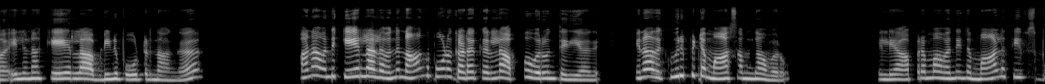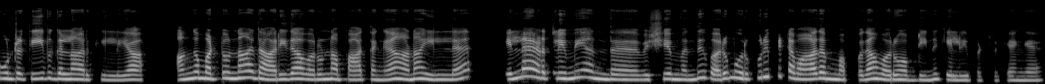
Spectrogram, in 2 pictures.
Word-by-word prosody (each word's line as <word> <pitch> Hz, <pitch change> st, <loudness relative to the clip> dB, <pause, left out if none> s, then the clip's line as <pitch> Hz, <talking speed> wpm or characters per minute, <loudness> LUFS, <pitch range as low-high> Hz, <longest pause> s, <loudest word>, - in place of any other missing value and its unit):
இல்லனா 260 Hz, +3 st, +3 dB, 0.2 s
கேரளா 265 Hz, 0 st, +5 dB
அப்டின்னு 235 Hz, +3 st, +2 dB
போட்டுருந்தாங்க. 220 Hz, -4 st, -2 dB, 1.2 s
ஆனா 340 Hz, +6 st, +3 dB
வந்து, 370 Hz, +1 st, 0 dB
கேரளால 365 Hz, -2 st, +8 dB
வந்து 335 Hz, +5 st, -1 dB
நாங்க 345 Hz, +7 st, 0 dB
போன 370 Hz, 0 st, 0 dB
கடற்கரைல 290 Hz, 0 st, +2 dB
அப்ப 265 Hz, -, -15 dB
வரும்னு 275 Hz, -2 st, +1 dB
தெரியாது. 210 Hz, -2 st, -3 dB, 0.4 s
ஏன்னா 345 Hz, +4 st, +5 dB
அது 320 Hz, -, +1 dB
குறிப்பிட்ட 405 Hz, +1 st, +2 dB
மாசம் 275 Hz, 0 st, +3 dB
தான் 235 Hz, -5 st, +1 dB
வரும். 195 Hz, +8 st, -8 dB, 0.9 s
இல்லையா? 230 Hz, 0 st, 0 dB
அப்றமா 295 Hz, +5 st, -2 dB
வந்து 285 Hz, +1 st, 0 dB
இந்த 280 Hz, -, 0 dB
மாலத்தீவ்ஸ் 330 Hz, 0 st, -2 dB
போன்ற 265 Hz, -1 st, -1 dB
தீவுகள்லாம் 255 Hz, -2 st, 0 dB
இருக்கு 220 Hz, 0 st, -11 dB
இல்லையா? 205 Hz, +2 st, -3 dB, 0.5 s
அங்க 255 Hz, +5 st, +1 dB
மட்டும் 270 Hz, +2 st, 0 dB
தான் 310 Hz, -, +1 dB
இது 265 Hz, -2 st, +1 dB
அரிதா 235 Hz, +3 st, 0 dB
வரும்னு 235 Hz, +2 st, -1 dB
நான் 235 Hz, 0 st, -7 dB
பாத்தேன்ங்க. 220 Hz, 0 st, -4 dB, 0.2 s
ஆனா 245 Hz, +3 st, 0 dB, 0.2 s
இல்ல, 225 Hz, 0 st, -3 dB, 0.6 s
எல்லா 345 Hz, +8 st, +1 dB
எடத்துலயுமே 275 Hz, +1 st, -1 dB
அந்த 245 Hz, -3 st, 0 dB, 0.3 s
விஷயம் 235 Hz, +2 st, -3 dB
வந்து 225 Hz, +7 st, -2 dB
வரும். 270 Hz, +7 st, -2 dB
ஒரு 250 Hz, -, -2 dB
குறிப்பிட்ட 350 Hz, 0 st, -4 dB
மாதம் 250 Hz, +1 st, +1 dB
அப்போ 215 Hz, 0 st, -21 dB
தான் 255 Hz, -1 st, +1 dB
வரும் 220 Hz, 0 st, -1 dB
அப்டின்னு 205 Hz, +4 st, -5 dB
கேள்விப்பட்டுருக்கேங்க. 195 Hz, -1 st, -8 dB
255 Hz, 150 wpm, -22 LUFS, 225-290 Hz, 1.2 s, கேரளால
